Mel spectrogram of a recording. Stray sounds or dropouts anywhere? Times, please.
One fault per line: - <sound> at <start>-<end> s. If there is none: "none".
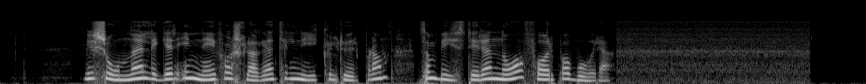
none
